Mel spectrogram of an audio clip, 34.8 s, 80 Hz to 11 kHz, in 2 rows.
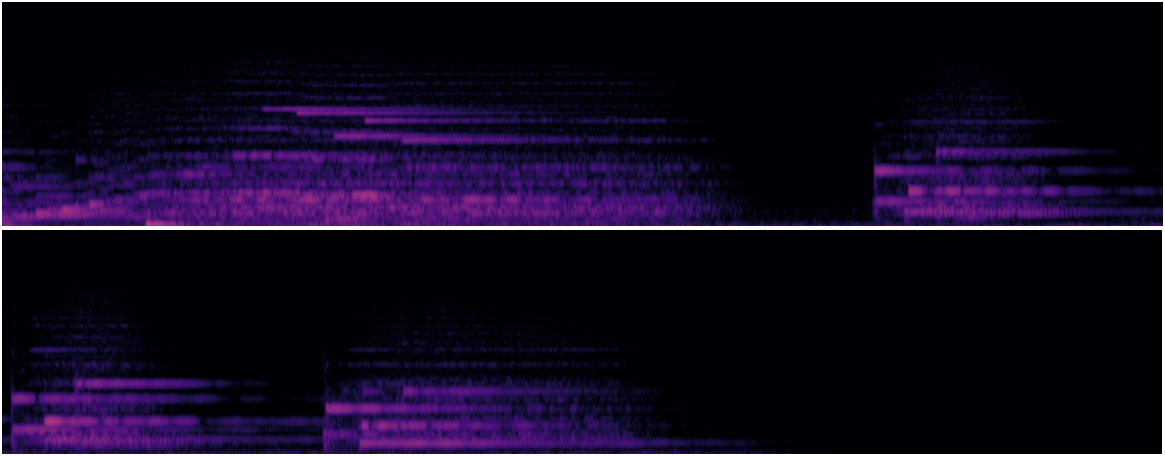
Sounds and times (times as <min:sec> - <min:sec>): Music: 0:00.0 - 0:30.7.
